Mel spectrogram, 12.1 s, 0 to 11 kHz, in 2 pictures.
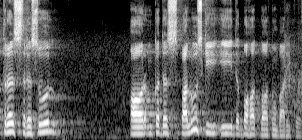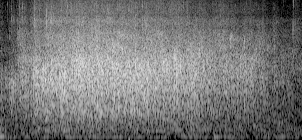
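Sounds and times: congregation applauding: 0:06.0 - 0:12.0.

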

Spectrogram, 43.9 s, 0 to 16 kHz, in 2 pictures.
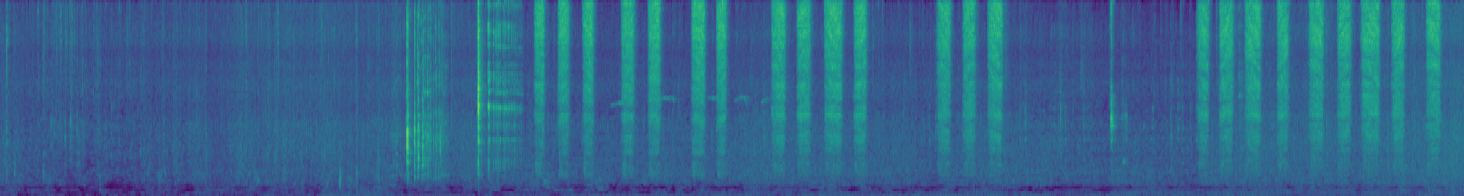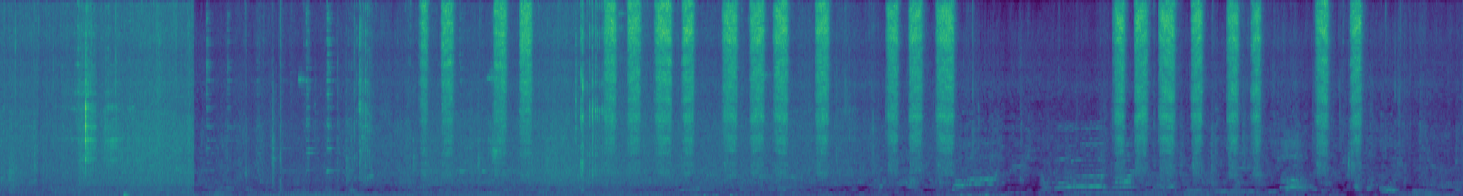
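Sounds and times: aerosol can spraying: 0:08.0 - 0:11.0, 0:11.6 - 0:13.0, 0:14.0 - 0:15.1, 0:18.0 - 0:21.6, 0:28.2 - 0:28.8, 0:29.4 - 0:30.0, 0:30.9 - 0:34.4, 0:35.2 - 0:36.3, 0:38.7 - 0:40.9, 0:41.7 - 0:42.4.

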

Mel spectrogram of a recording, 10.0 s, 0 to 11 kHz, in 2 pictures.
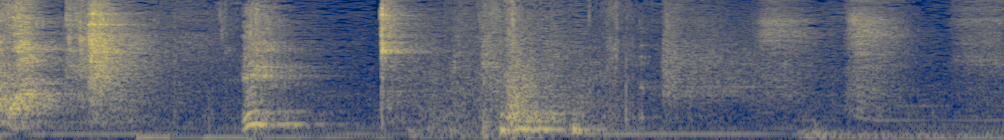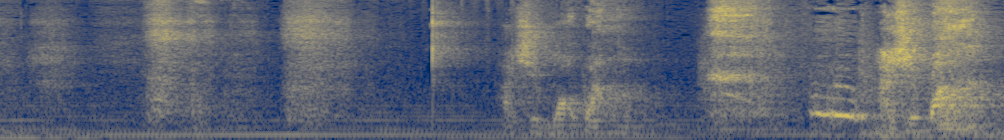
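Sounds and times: man breathing hard: 0:03.8 - 0:07.1.

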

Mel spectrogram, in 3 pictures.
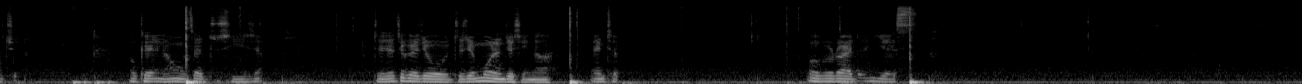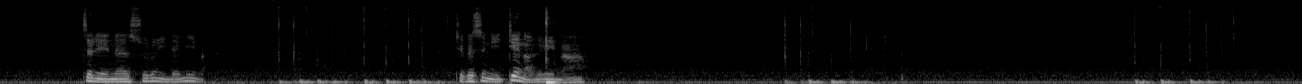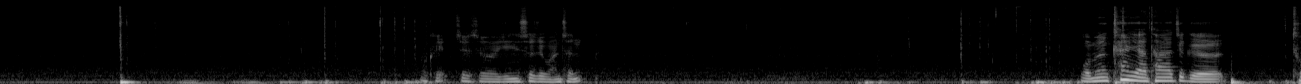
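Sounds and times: low steady hum: 0:00.0 - 0:39.0
computer keyboard keystrokes: 0:05.7 - 0:05.9, 0:07.8 - 0:09.3, 0:15.2 - 0:17.6, 0:18.4 - 0:18.6, 0:20.8 - 0:22.0, 0:24.4 - 0:26.0, 0:27.2 - 0:27.7, 0:28.8 - 0:30.3, 0:34.6 - 0:36.8
loud keyboard keystroke: 0:34.6 - 0:36.8.

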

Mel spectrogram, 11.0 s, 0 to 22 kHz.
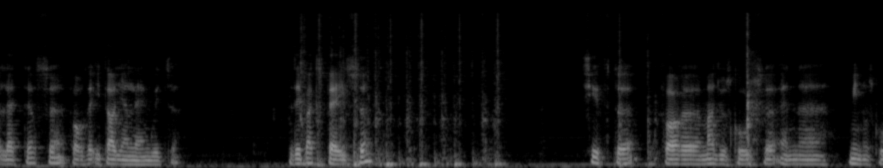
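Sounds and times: typewriter key clacks: 0:03.6 - 0:06.4.

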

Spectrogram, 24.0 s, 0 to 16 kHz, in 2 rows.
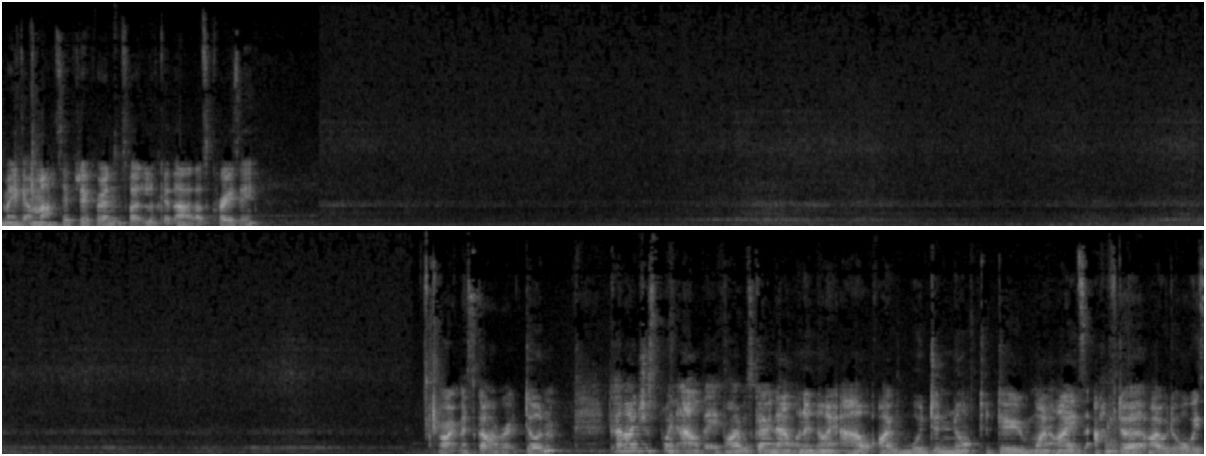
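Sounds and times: mechanical hum: 0:00.0 - 0:24.0.

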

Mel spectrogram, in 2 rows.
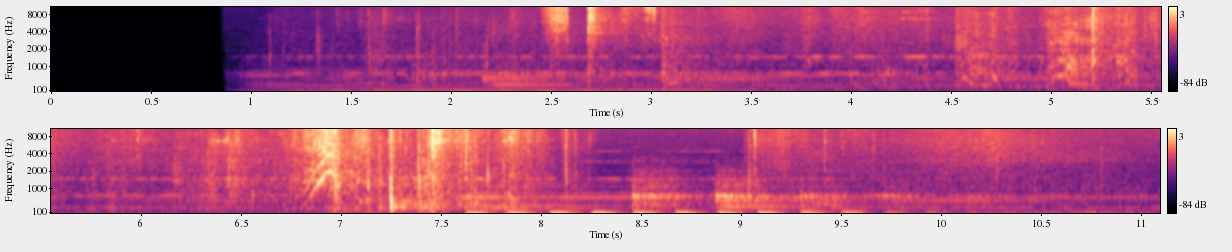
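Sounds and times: droning music: 0:01.0 - 0:11.0
low pulsing beat: 0:07.6 - 0:10.2.

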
